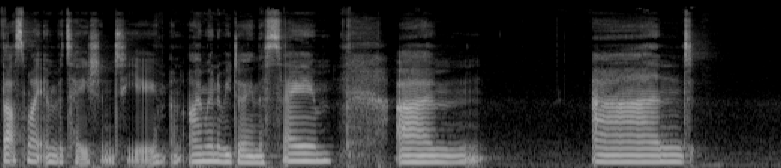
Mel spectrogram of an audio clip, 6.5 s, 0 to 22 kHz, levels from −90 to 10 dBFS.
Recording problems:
none

